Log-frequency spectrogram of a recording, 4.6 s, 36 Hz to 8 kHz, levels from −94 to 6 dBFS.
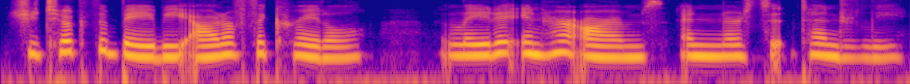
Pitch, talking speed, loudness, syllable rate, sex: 225 Hz, 225 wpm, -17 LUFS, 5.4 syllables/s, female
